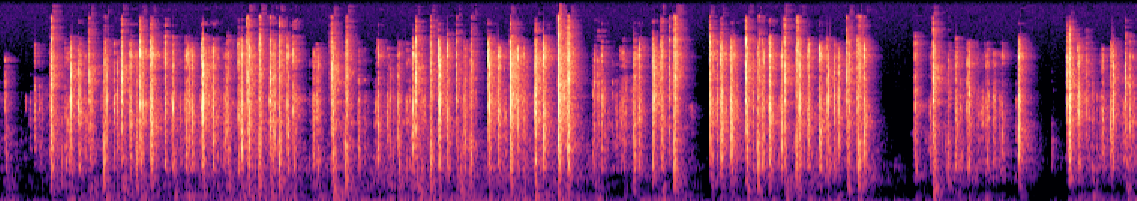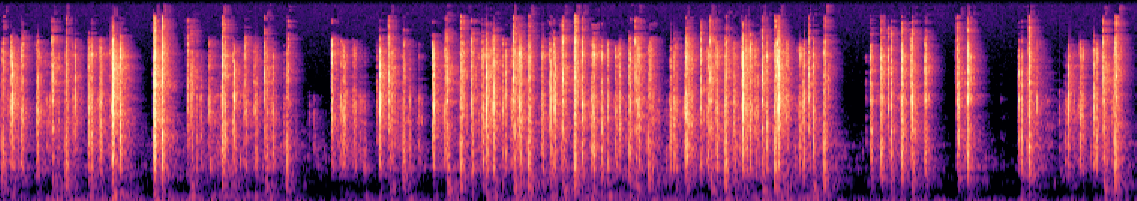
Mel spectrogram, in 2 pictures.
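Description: Rapid typing on a computer keyboard while entering text into OBS, bursts of clattering keystrokes broken by brief pauses, close and fairly quiet, with no voices.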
